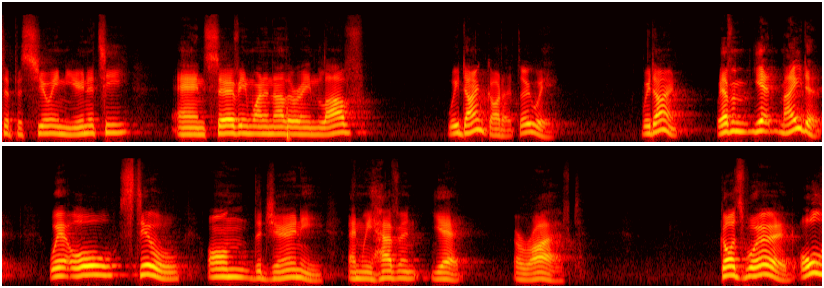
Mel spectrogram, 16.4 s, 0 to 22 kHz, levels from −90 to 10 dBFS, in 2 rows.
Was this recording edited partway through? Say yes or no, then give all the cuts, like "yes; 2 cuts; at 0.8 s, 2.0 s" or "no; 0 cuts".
no; 0 cuts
